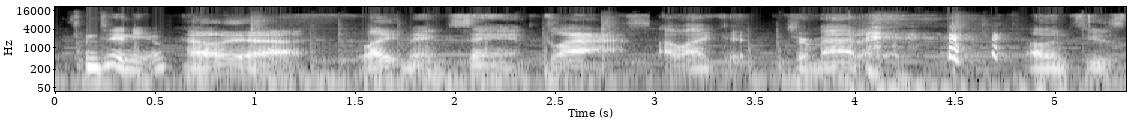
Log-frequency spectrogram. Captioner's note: laughter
